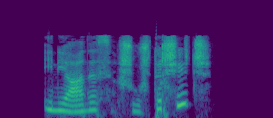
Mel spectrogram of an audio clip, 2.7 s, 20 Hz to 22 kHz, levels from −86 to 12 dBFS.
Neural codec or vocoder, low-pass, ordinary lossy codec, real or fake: none; 7.2 kHz; AAC, 32 kbps; real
